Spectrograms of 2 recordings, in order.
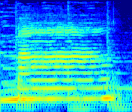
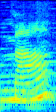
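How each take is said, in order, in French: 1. Le ton reste haut et plat. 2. Le ton commence bas et monte. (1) "Le premier ton, il est haut, il est plat" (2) "il commence vers le bas et il monte"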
